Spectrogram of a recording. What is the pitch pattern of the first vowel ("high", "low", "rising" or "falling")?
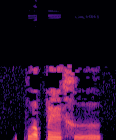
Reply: high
